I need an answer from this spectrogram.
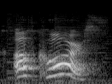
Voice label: of course girl; Voice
